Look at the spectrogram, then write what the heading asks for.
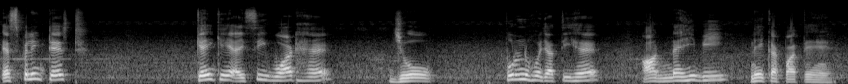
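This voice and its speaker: A woman's voice: lowish voice, expressive, darkish tone, slight background noise. Woman teaching spelling letter by letter. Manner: spells words letter by letter slowly; urges viewers to subscribe. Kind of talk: spelling lesson in Hindi.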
